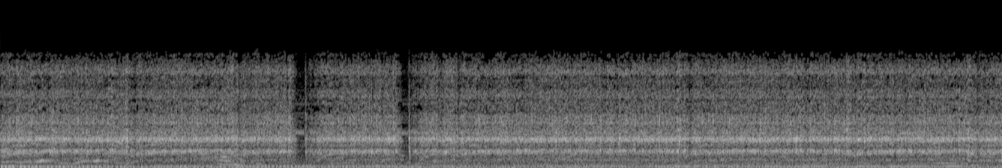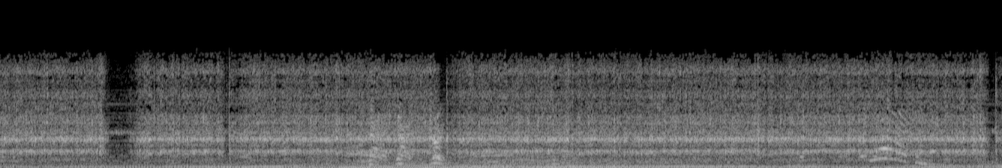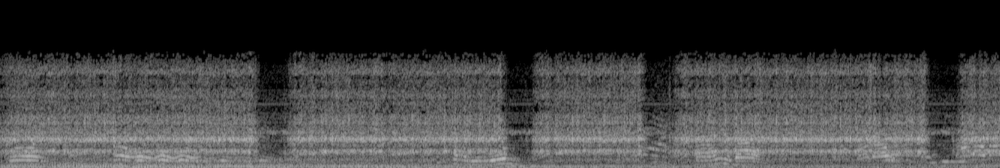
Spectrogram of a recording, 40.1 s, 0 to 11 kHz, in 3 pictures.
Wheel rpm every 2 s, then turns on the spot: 70, 150, 100, 110, 150, 140, 130, 100, 110, 130, 130, 150, 140, 100, 140, 90, 140, 90, 110, 110.
none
